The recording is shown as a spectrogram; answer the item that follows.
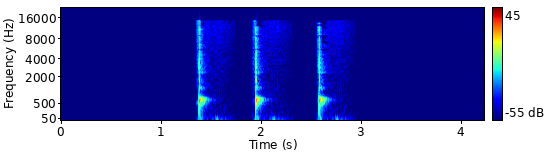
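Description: Three short pop sound effects about two-thirds of a second apart, each followed by a faint smaller click, marking on-screen graphics popping into view.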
